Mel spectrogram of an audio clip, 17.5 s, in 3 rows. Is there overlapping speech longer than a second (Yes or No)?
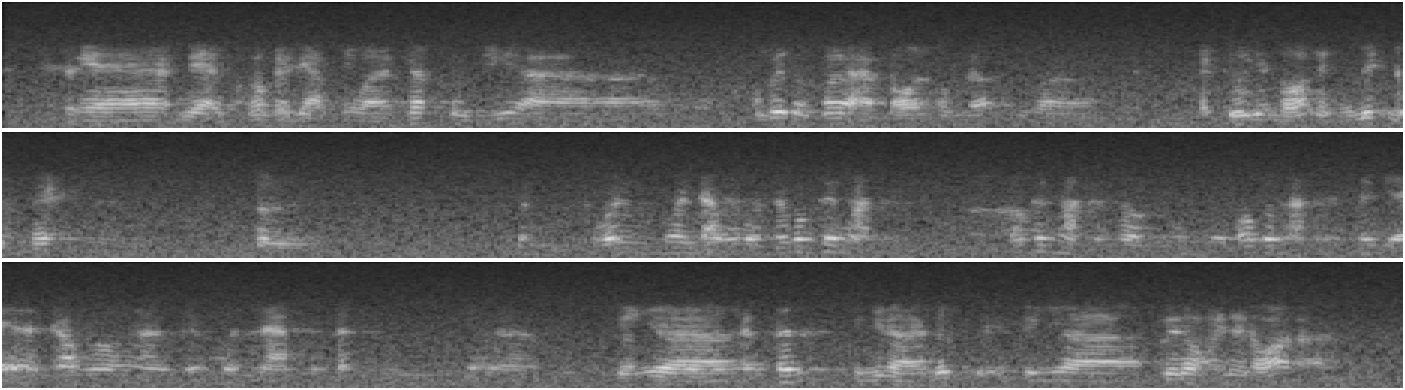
No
